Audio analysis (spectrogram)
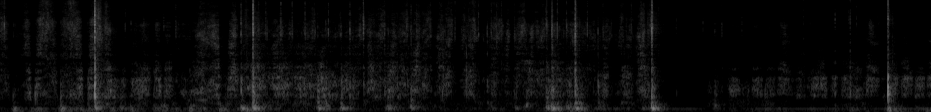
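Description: A cotton swab rubs across the plastic keys of a laptop keyboard in short, dry scratching strokes, with a soft, bright hiss. A few sharper clicks stand out, and the scratching briefly drops away before resuming more faintly.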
